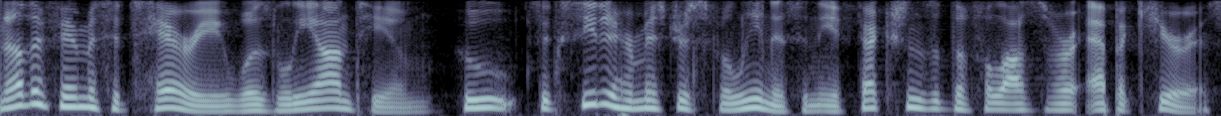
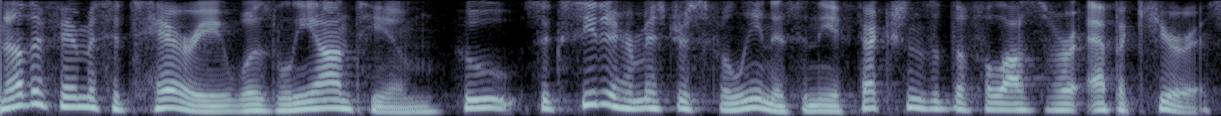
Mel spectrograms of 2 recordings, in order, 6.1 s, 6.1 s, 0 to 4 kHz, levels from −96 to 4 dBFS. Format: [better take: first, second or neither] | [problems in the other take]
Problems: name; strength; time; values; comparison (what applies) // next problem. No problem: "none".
second | noise reduction (neural separator model SepFormer WHAM!)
